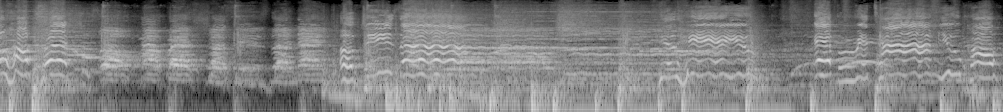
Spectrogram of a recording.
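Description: Gospel song sung live: a woman lead singer with a wavering vibrato on her held notes, a choir singing behind her. The singing thins briefly about two to four seconds in.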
